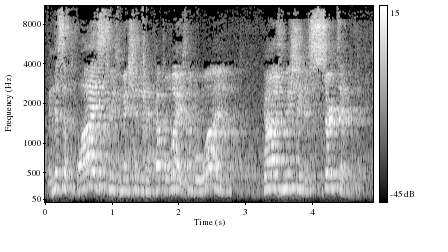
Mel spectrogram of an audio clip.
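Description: At a moderate pace, a man gives an emphatic, informal sermon to a congregation, repeating phrases for stress and making colloquial asides. The setting is a large room, captured with echo, a distant mic and faint rumbling noise.

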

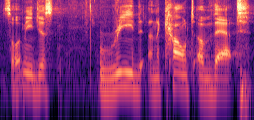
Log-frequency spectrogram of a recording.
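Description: A man preaching a sermon as a pastor in a church, deliberate and emphatic. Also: mid-range voice, steady tone.

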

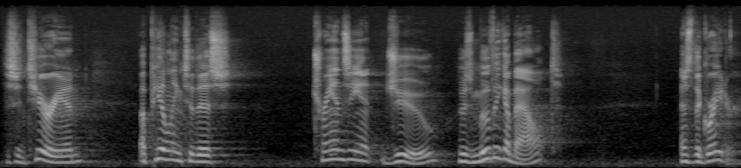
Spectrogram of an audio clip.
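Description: Male preacher, slightly higher voice, measured emphatic sermon delivery. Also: lively intonation, a bit bright. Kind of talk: expository sermon.

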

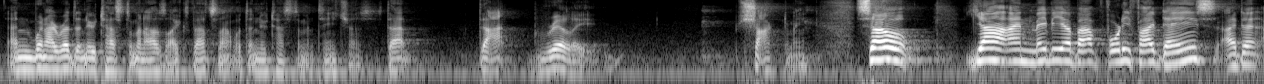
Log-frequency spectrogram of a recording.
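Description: A man in his sixties telling his personal faith story in a relaxed, conversational way, with many restarts. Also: medium pitch, vocal fry. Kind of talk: personal testimony talk.

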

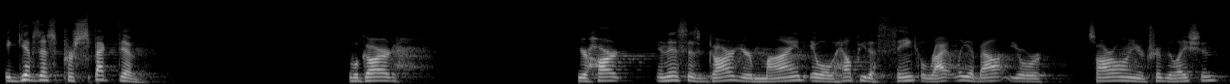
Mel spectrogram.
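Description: High-voiced man preaching emphatically. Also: fairly even intonation, a bit bright. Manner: emphatic preaching with rhetorical questions and slowed key phrases. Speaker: pastor. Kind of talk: sermon.

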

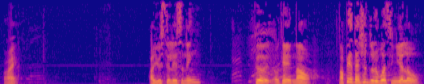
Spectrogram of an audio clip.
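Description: Man, high voice, husky tone, middle-aged, Bible class teacher, quizzing students, "right?" tags. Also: moderate pace. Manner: quizzes the class, constant "right?" tag questions; retells the story with lively voiced quotes. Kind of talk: interactive Bible lesson to a class.

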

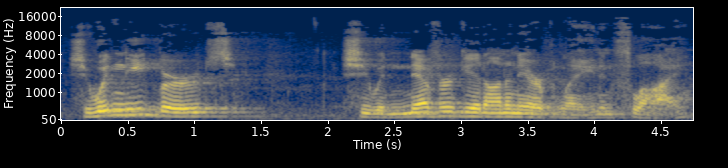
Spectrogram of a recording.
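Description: A middle-aged American man giving a tender eulogy for his mother, speaking in a measured, halting way with pauses. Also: mid-range voice, animated, a little mellow. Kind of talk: eulogy speech at a memorial service. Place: large echoing room at a funeral service. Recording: echoey hall, faint background noise.

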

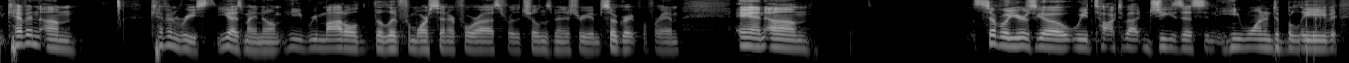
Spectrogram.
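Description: A middle-aged man preaching a conversational sermon, telling stories with laughs and swings from loud to soft. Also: medium pitch, normal speed, clean tone. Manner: conversational, animated storytelling with laughs. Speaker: pastor.

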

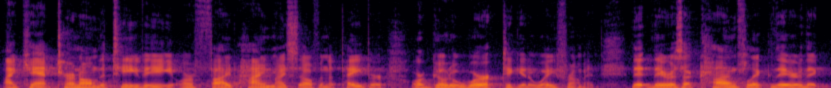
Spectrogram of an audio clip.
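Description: A male pastor preaches from the pulpit in a mid-pitched voice, leaning hard into key words and then dropping low for quieter points. His sermon runs on personal stories told straight to the congregation. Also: normal speed. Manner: emphatic, swings from loud stresses to quiet asides.

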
